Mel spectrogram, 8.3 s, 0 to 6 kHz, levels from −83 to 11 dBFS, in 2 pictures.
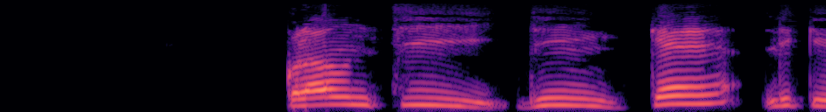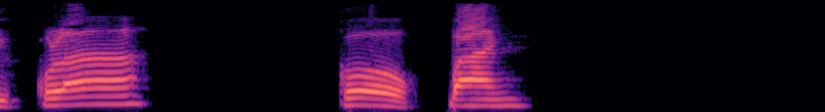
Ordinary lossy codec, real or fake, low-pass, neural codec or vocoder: MP3, 32 kbps; real; 5.4 kHz; none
